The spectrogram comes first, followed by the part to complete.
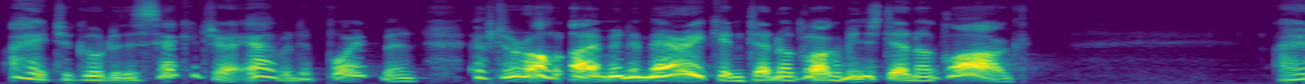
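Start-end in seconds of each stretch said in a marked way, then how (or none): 1.2-5.2 high, loud indignant protest; firm, raised-voice insistence; acted insistence. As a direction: insist loudly, pitched well up. Insisting on her appointment.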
